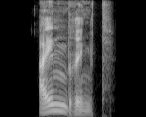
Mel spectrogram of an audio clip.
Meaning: inflection of eindringen: 1. third-person singular dependent present 2. second-person plural dependent present
- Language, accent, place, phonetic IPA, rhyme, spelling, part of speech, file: German, Germany, Berlin, [ˈaɪ̯nˌdʁɪŋt], -aɪ̯ndʁɪŋt, eindringt, verb, De-eindringt.ogg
